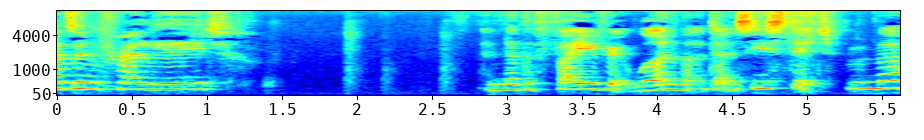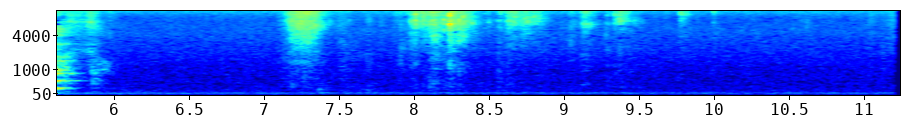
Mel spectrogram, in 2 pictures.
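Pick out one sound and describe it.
A card rustles in a woman's hands.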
